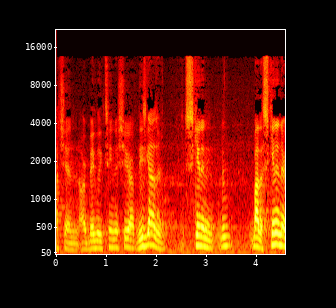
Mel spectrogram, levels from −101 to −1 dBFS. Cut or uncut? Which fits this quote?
cut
